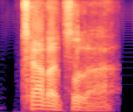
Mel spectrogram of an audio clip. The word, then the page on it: taleteller: British English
